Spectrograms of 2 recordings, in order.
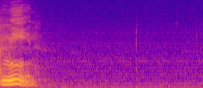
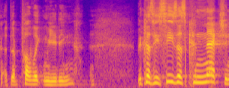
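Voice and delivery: ordinary delivery

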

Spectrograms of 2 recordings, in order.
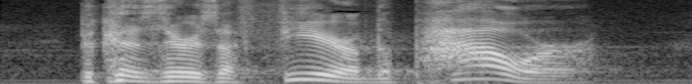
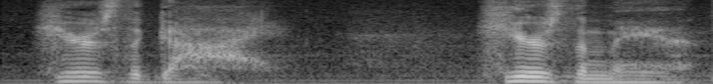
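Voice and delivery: hushed Pilate; 4 semitones lower, 11 dB quieter, slower than usual. Acted.

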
